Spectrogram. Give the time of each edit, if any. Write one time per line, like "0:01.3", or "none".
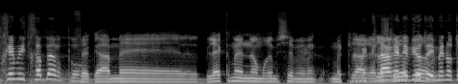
none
